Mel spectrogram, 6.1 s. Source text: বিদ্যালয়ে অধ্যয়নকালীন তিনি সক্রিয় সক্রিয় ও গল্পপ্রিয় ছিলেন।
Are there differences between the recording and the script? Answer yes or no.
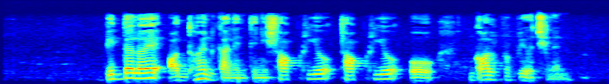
no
